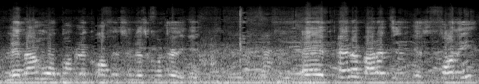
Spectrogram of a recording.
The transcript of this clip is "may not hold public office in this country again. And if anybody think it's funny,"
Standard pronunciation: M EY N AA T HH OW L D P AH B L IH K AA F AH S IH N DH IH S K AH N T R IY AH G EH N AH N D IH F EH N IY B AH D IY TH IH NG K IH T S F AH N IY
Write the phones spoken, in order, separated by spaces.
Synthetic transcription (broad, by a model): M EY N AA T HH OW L P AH B L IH K AA F AH S IH N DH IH S K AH N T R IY AH G EH N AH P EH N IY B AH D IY T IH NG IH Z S F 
